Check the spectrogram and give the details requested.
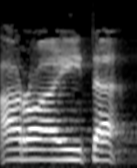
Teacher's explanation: maka jika ada dua Hamzah maka di tashil yang kedua maksudnya hamzahnya dibaca namun tidak Zahir atau ditahkik seperti hafz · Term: tashilul Hamzah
